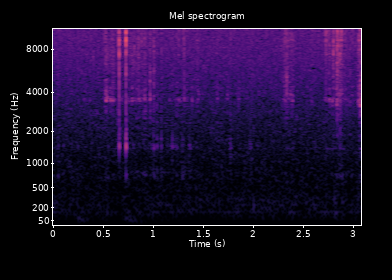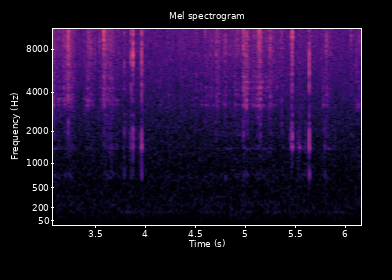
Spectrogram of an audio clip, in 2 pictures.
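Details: Spray millet being eaten by a dwarf hamster: light, crisp bites and crunchy clicks, sparse at first and then in quick runs of sharper snaps, over a low room hum.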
